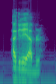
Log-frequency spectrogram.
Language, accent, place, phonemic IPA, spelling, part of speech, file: French, France, Lyon, /a.ɡʁe.abl/, agréables, adjective, LL-Q150 (fra)-agréables.wav
- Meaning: 1. plural of agréable 2. feminine plural of agréable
